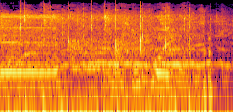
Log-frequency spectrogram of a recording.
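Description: Indistinct voices, some held on long steady notes, over a constant low rumble.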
